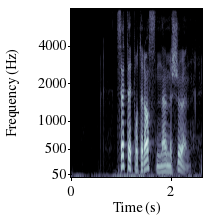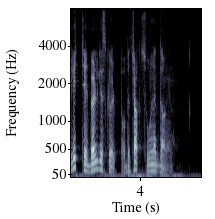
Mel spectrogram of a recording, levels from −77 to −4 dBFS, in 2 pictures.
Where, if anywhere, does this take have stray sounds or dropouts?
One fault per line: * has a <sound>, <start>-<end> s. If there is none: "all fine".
all fine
